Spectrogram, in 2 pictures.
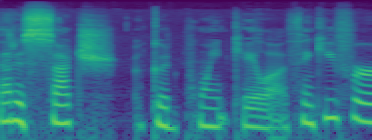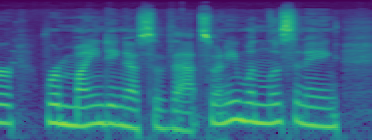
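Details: Adult woman; typical speech.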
